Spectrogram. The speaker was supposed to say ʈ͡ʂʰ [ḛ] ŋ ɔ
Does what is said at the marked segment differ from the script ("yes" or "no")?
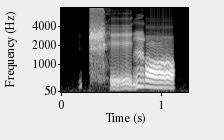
no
